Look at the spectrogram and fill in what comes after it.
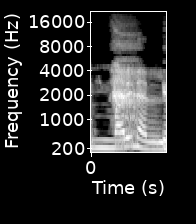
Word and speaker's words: Marinelli: Luca Marinelli, este como es italiano y lo pronuncio mejor, Marinelli.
